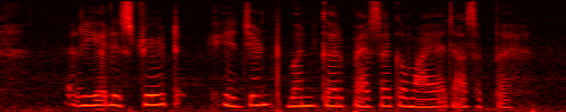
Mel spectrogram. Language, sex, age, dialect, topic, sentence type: Hindi, female, 25-30, Marwari Dhudhari, banking, statement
